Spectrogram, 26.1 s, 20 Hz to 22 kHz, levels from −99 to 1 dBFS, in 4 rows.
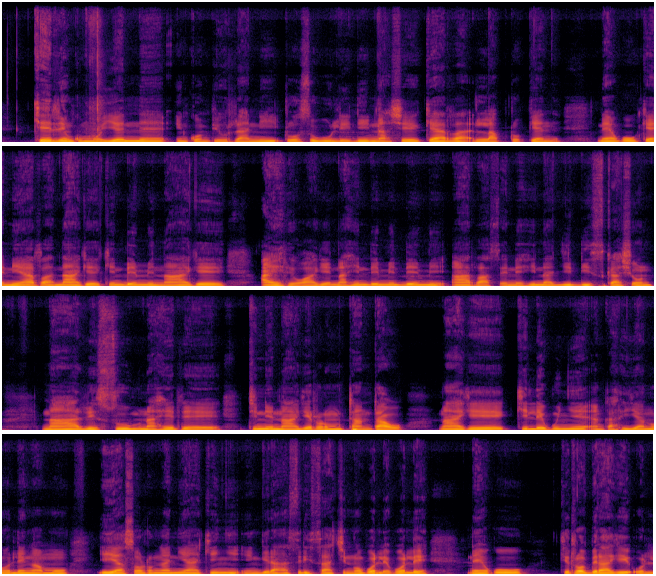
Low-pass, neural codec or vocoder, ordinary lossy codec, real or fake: none; none; none; real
